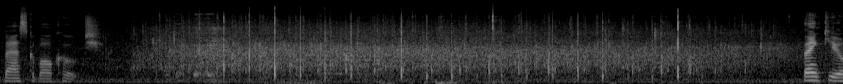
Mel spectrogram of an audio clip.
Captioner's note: applause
